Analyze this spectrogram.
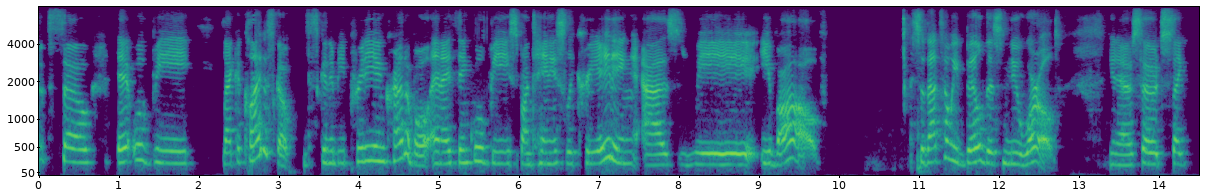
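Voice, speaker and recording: A woman speaks fairly slowly in an unremarkable speaking voice, her pitch fairly high with ordinary variation. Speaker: spiritual teacher. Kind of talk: Q&A answer in live spiritual workshop. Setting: live group session with online participants.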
